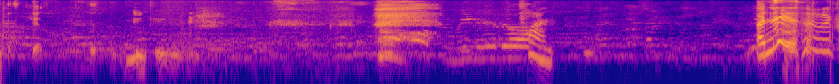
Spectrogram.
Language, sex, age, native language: Icelandic, male, 9, Icelandic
